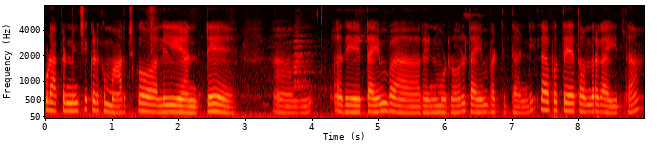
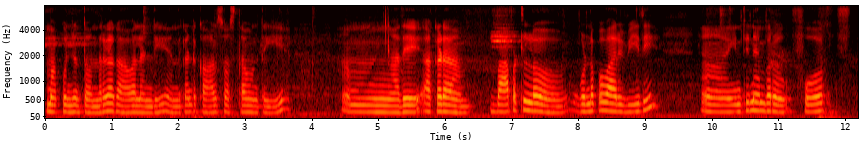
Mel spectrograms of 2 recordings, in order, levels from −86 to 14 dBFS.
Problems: none marked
